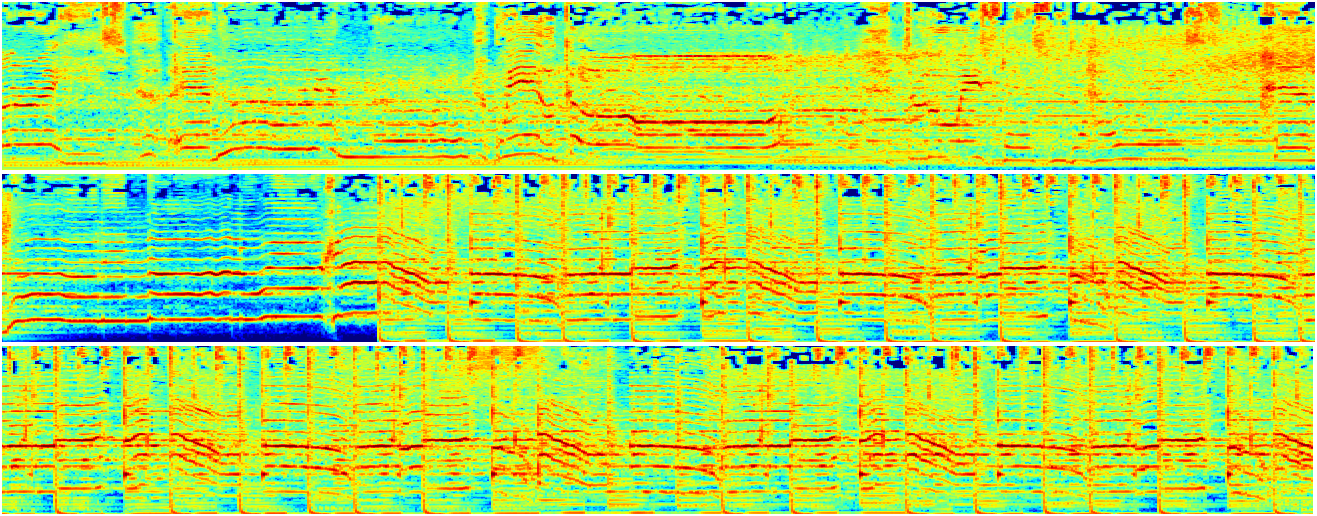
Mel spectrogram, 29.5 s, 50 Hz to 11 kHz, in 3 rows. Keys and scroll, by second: 11.8 space.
